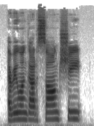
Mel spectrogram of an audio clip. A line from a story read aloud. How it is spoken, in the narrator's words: His voice was deeper raised like that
